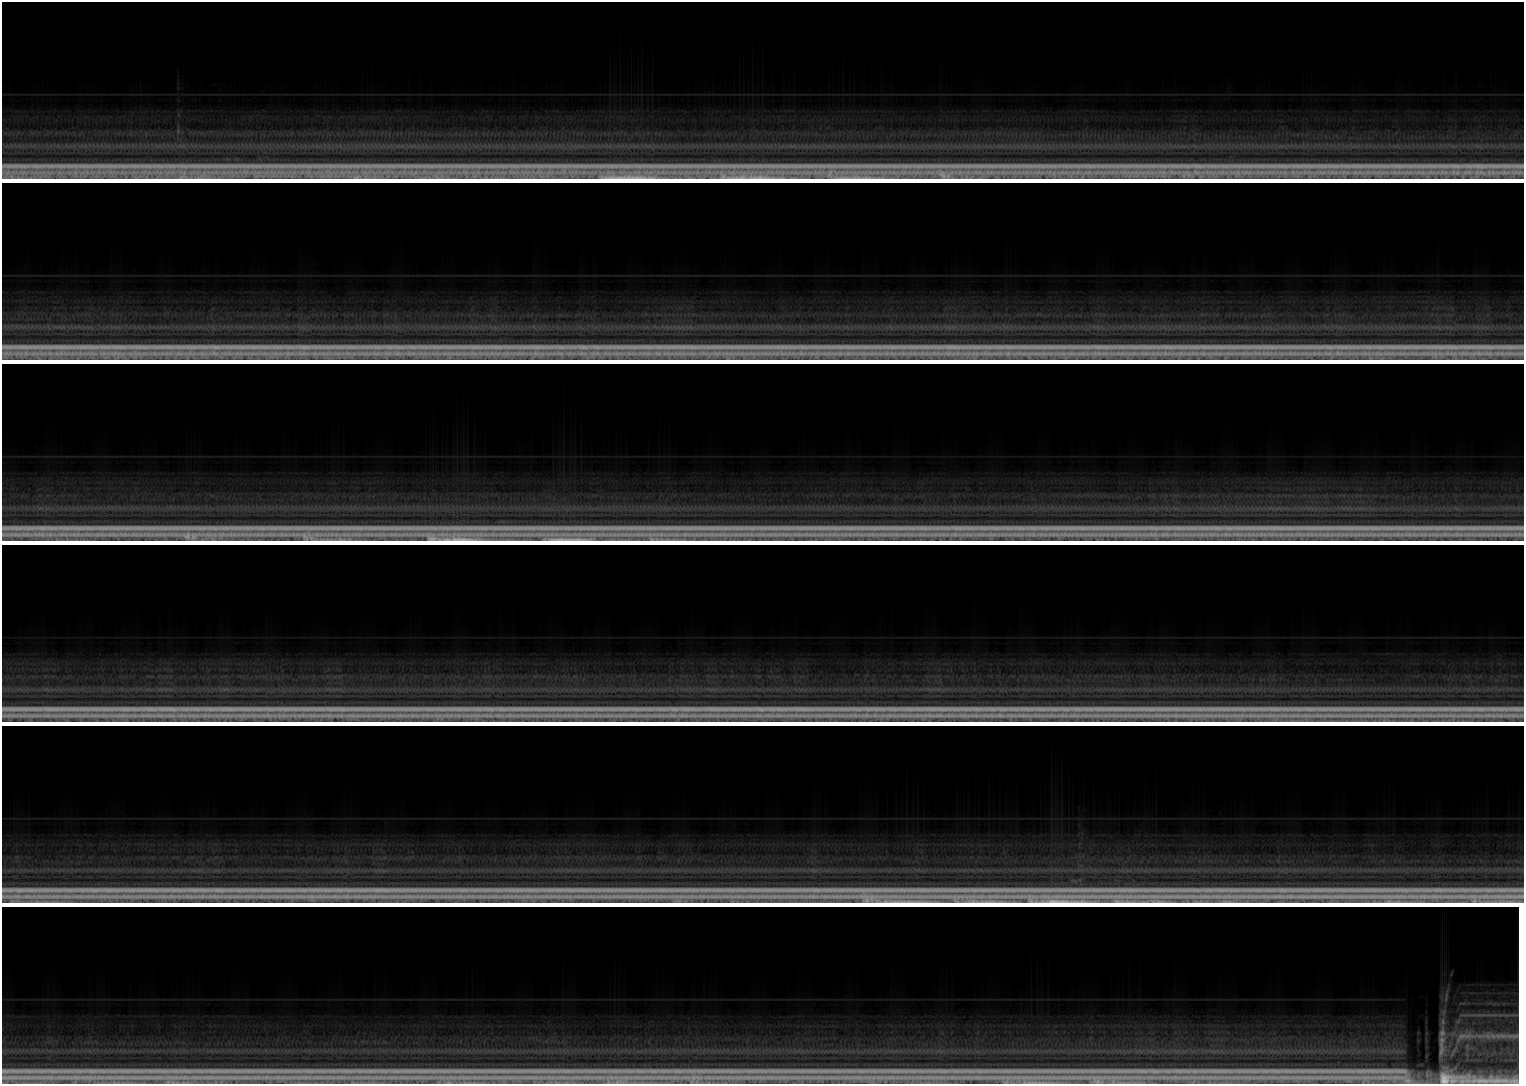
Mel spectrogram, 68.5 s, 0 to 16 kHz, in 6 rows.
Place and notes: {"title": "East Austin, Austin, TX, USA - Scanning Contact Mics", "date": "2015-11-01 10:00:00", "description": "Scanning a pair of JrF contact mics in an Epson V600 scanner. Recorded into a Marantz PMD 661.", "latitude": "30.28", "longitude": "-97.72", "altitude": "188", "timezone": "America/Chicago"}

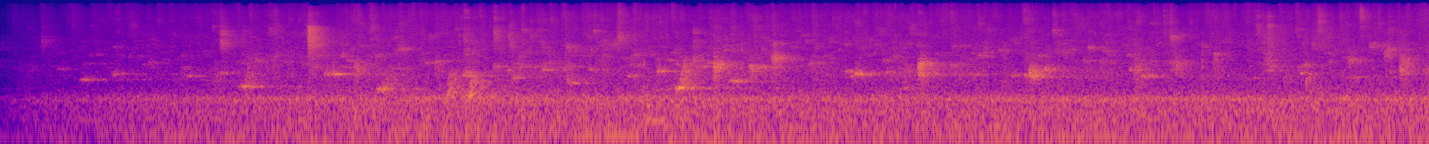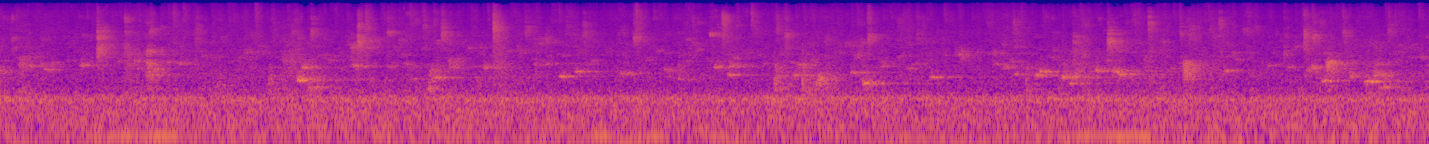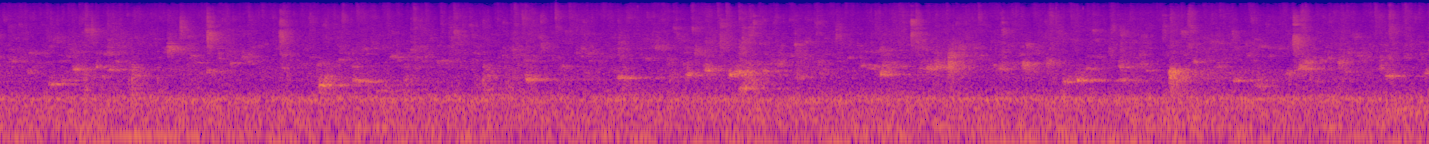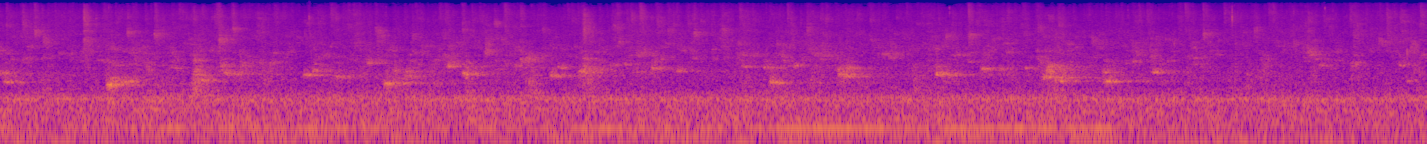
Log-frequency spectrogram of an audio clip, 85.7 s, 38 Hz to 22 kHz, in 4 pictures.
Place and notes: {"title": "Aumetz, France - The pit François", "date": "2015-11-21 19:00:00", "description": "This is a 180 meters deep pit. Here is the sound of the water above the pit. The wind is very powerfull and it's audible.", "latitude": "49.43", "longitude": "5.96", "altitude": "417", "timezone": "Europe/Paris"}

